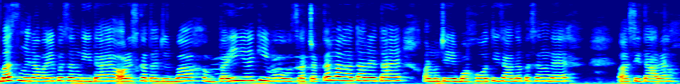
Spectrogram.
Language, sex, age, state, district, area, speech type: Urdu, female, 18-30, Uttar Pradesh, Mau, urban, spontaneous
